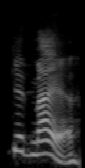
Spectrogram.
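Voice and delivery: usual speaking voice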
